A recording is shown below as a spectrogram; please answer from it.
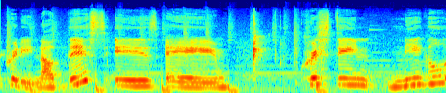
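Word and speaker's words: Christine Nagel: now this is a christine neagle is how you say her name creation now she is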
